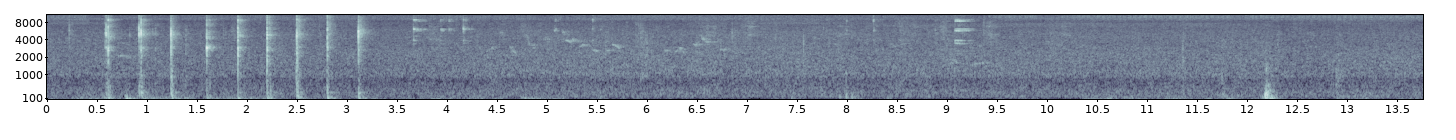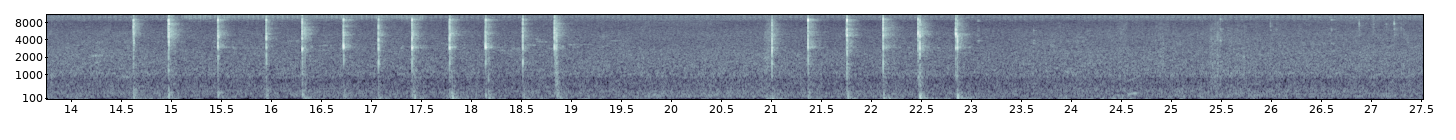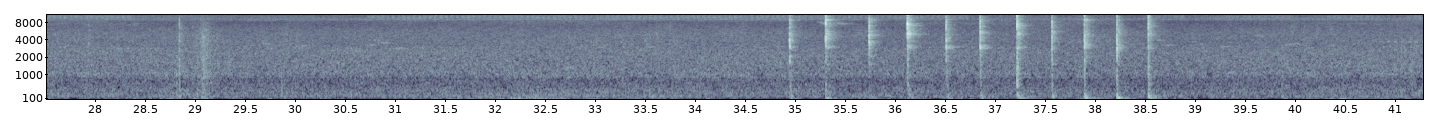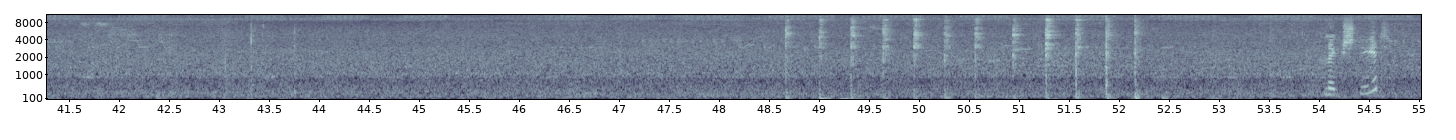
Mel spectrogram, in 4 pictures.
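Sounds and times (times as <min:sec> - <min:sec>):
hammer striking metal tent pegs: 0:00.6 - 0:04.3, 0:14.6 - 0:19.1, 0:21.0 - 0:23.1, 0:35.0 - 0:38.8, 0:48.6 - 0:52.6.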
